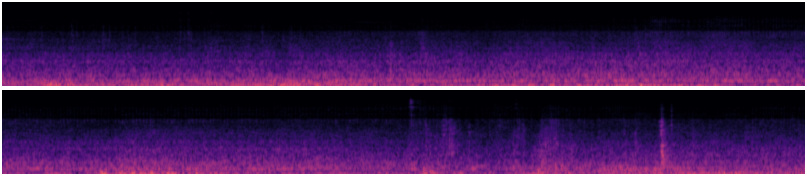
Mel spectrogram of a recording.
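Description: Mountain bike rolling along an asphalt street: steady tyre and riding noise with wind rumbling on the microphone, and a few sharp ticks about nine to eleven seconds in.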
